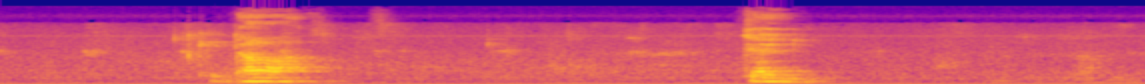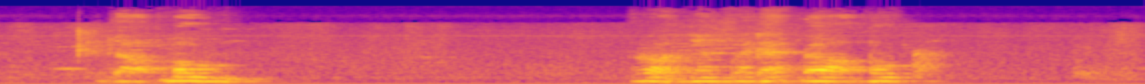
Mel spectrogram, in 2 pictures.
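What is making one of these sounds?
An elderly man speaks slowly in short phrases, close by.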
